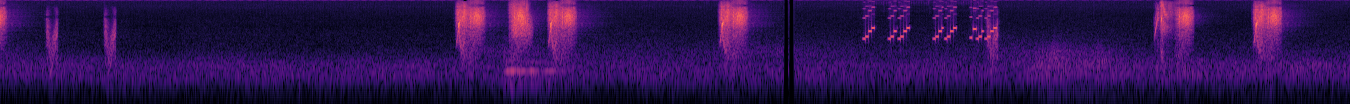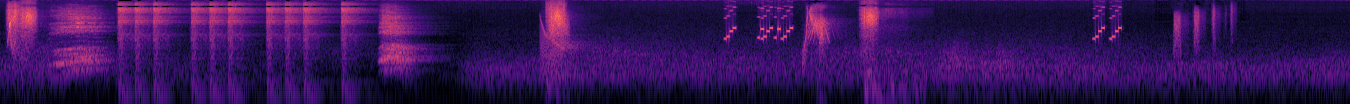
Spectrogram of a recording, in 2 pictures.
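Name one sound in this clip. Short game sound effects click and blip now and then.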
